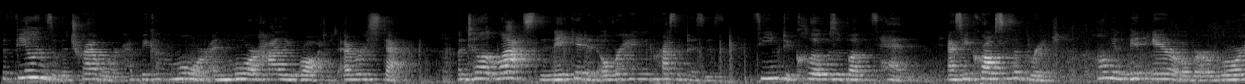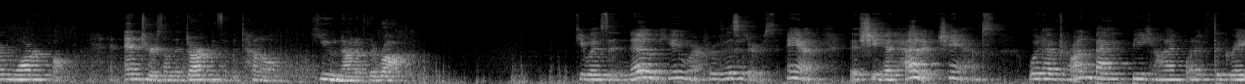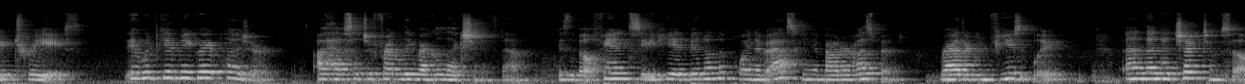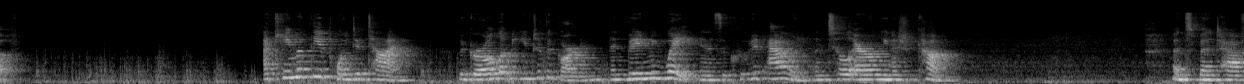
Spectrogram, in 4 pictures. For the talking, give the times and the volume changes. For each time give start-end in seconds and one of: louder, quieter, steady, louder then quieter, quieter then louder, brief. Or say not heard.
0.0-16.7 steady
18.2-35.5 steady
36.1-37.5 brief
40.0-46.9 steady
48.8-49.7 brief.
